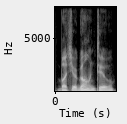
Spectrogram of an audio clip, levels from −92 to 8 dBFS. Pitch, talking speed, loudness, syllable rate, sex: 105 Hz, 195 wpm, -17 LUFS, 4.6 syllables/s, male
